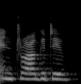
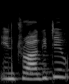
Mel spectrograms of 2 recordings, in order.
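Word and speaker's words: interrogative: For example जैसे word है इंट्रोगेटिव. अब ब्रिटिशर्स इसको प्रोनाउंस करते हैं एज इंट्रोगेटिव, ऑन the other hand American इसको प्रोनाउंस करते हैं एज इंटेरोगेटिव.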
